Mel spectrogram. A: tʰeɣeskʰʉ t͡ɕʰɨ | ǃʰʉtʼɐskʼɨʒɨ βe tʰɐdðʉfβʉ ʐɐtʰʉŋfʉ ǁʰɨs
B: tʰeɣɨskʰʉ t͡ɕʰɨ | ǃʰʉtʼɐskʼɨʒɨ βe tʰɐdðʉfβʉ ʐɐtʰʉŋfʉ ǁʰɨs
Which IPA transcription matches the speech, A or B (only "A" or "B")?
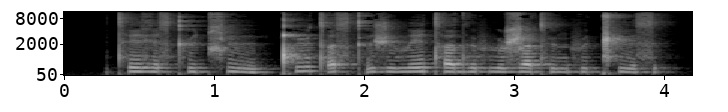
A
